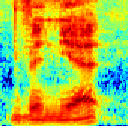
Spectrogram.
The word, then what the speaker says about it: vignette: I'll even label this vignette not spelled like it sounds I can spell today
